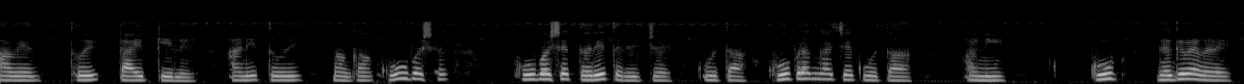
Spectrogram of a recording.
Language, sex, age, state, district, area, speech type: Goan Konkani, female, 18-30, Goa, Quepem, rural, spontaneous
